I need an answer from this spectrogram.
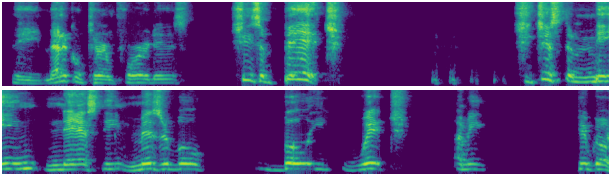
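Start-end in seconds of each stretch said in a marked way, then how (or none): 5.7-10.2 each word punched louder, slow at the end; a touch of venom, word by word; building rant. Acted. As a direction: pile up the insults, slowing down. Building insult about his sister.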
